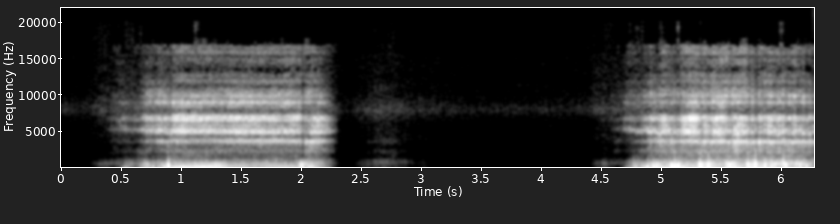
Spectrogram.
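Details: Two loud, low, rattling snores on inhalation, separated by a quiet exhale pause; snoring.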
